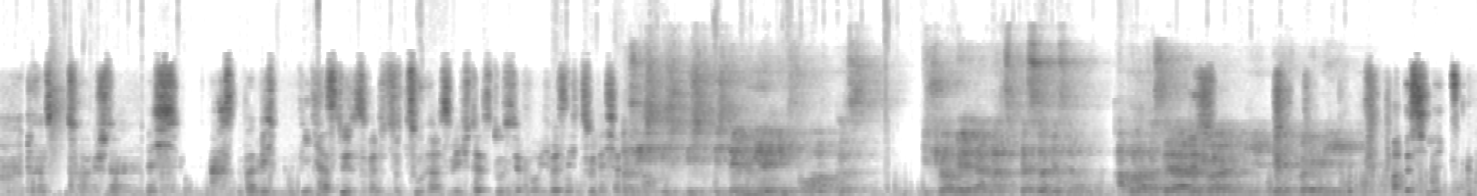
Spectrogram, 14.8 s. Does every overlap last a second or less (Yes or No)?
Yes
